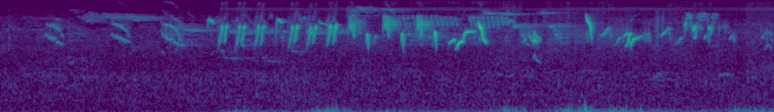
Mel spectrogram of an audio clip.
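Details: Bluethroat, locally called nilgola fidda, in a fast, varied run of high chirps, trills and twittering notes that builds after a quiet start, with low rumbling noise underneath.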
